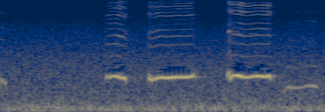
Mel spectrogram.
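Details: A bird singing at Burleigh Heads: three clear, sustained whistled notes at a steady, even pitch, followed by a softer, slightly lower closing whistle.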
